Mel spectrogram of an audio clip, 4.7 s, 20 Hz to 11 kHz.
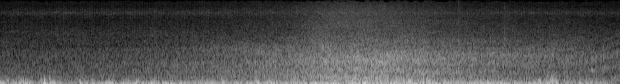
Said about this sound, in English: Yeah, being on the bike, Magnetic Buddha number 3, and I'm coming back down the lane towards my house. One sec, let the car go past.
